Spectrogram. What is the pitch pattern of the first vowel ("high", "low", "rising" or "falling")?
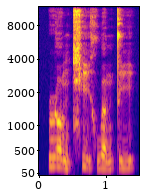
falling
